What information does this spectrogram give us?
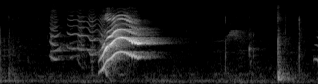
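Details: Talking ringneck parrot kept as a pet. A few soft, quick syllables lead into a loud, arching, harmonic phrase that rises, then falls away. Faint clicks and a low room hum sound underneath.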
